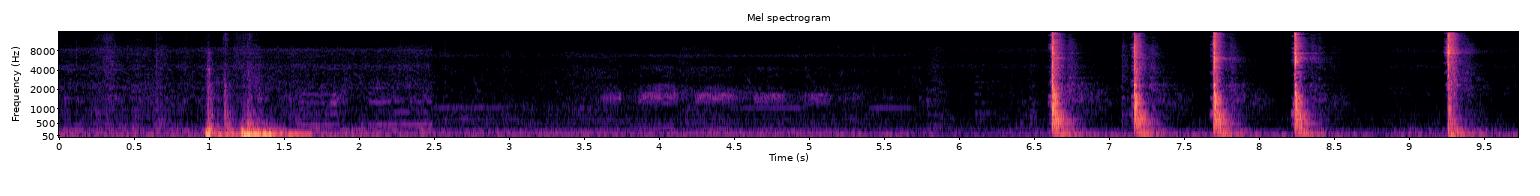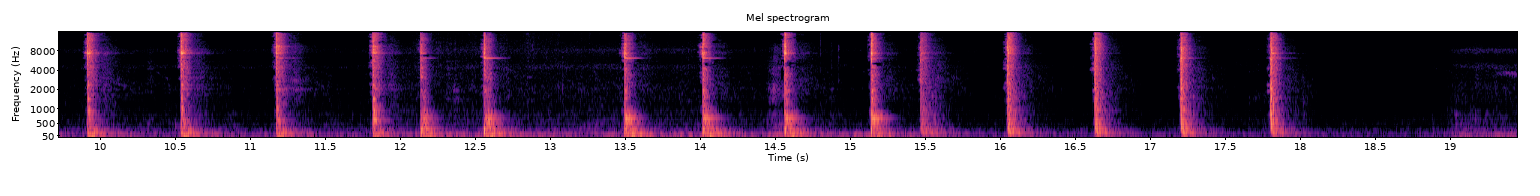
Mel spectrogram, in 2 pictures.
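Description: A tool striking hard over and over, about two blows a second, each blow with a short metallic ring, starting about six seconds in. A dull thump comes about a second in.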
